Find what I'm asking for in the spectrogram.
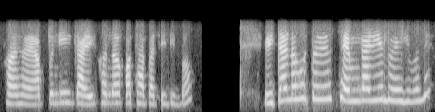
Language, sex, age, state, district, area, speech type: Assamese, female, 18-30, Assam, Udalguri, rural, conversation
